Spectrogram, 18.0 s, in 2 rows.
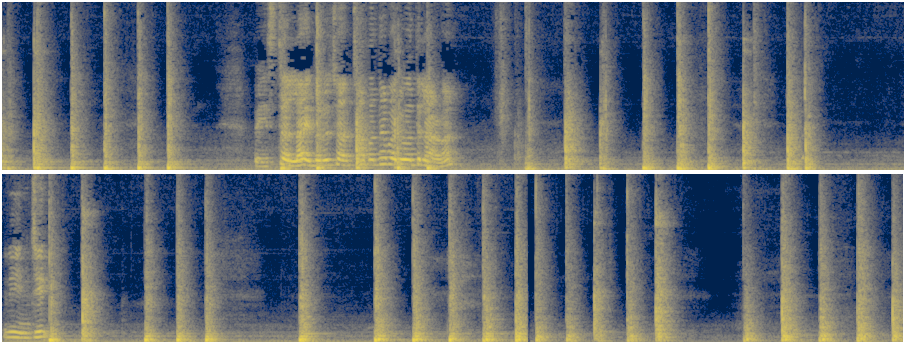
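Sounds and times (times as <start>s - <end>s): pestle pounding in mortar: 0.0s - 2.0s, 2.8s - 4.5s, 5.2s - 8.2s, 9.5s - 11.3s, 12.0s - 15.8s, 16.4s - 18.0s.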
